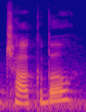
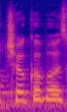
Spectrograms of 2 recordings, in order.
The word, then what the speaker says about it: Chocobo: it a little bit I think it's Chocobo Chocobo I think you would say chalk more than Cho but I always say Chocobo um all right favorites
